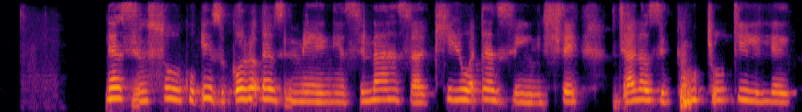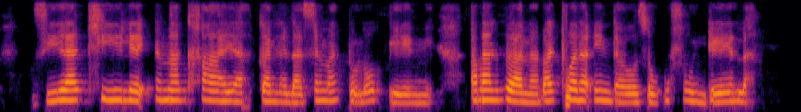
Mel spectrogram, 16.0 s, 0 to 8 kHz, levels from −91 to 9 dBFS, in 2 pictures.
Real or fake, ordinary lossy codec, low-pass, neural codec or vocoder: fake; Opus, 32 kbps; 7.2 kHz; codec, 16 kHz in and 24 kHz out, 0.6 kbps, FireRedTTS-2 codec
